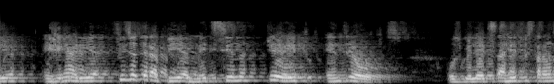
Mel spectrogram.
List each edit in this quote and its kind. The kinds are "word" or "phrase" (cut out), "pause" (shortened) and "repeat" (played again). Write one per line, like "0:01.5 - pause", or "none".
none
